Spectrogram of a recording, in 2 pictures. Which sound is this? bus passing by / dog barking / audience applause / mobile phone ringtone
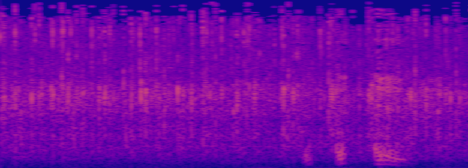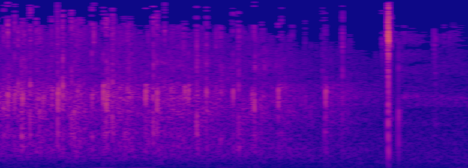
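audience applause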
